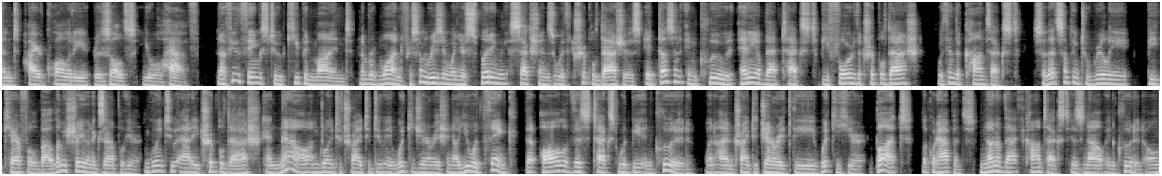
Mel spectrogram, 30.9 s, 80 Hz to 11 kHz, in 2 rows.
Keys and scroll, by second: 2.7 typing, 17.0-20.5 typing, 25.8-27.4 typing, 27.5 Return.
